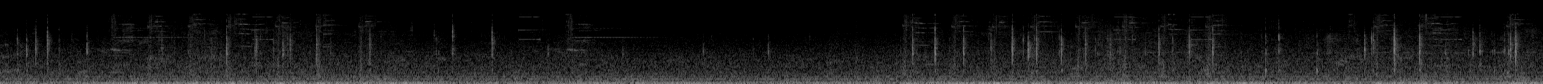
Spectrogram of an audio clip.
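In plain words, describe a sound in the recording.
Gunfire from a game weapon rattles in rapid bursts.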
